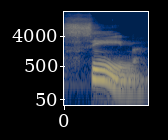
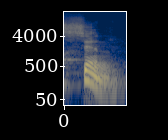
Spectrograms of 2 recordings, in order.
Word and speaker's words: Sin: And quick side note, the the name of this god is pronounced seen, not sin.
